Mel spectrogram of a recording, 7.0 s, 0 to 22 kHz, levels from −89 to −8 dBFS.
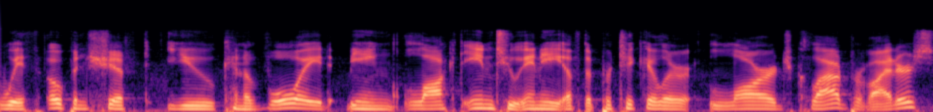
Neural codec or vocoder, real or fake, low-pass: codec, 44.1 kHz, 7.8 kbps, Pupu-Codec; fake; 7.2 kHz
